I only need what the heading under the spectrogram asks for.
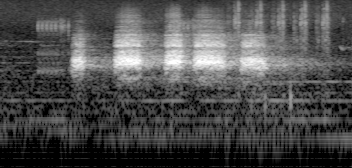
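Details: Koklass Pheasant calling from a dead tree near Chopta, Uttarakhand, in November, its female nearby: a harsh, crowing burst of about five loud, raspy syllables in quick succession over a low steady hum; the bird is named for this call.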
